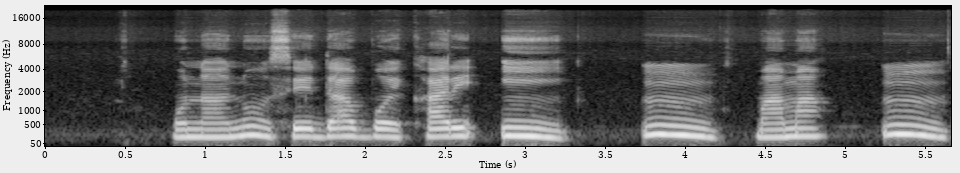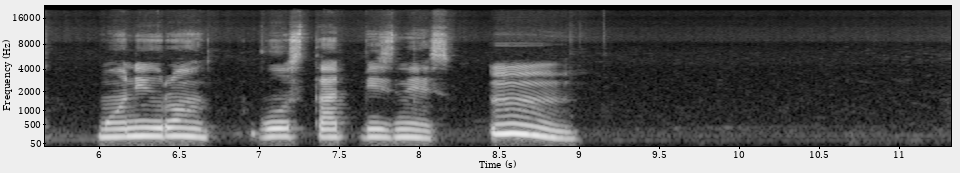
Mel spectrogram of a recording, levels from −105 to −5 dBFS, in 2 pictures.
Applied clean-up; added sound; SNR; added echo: none; none; none; none.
